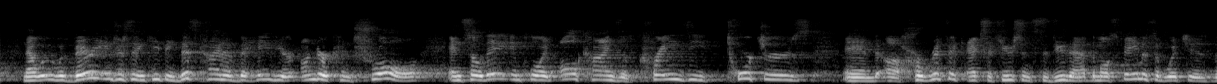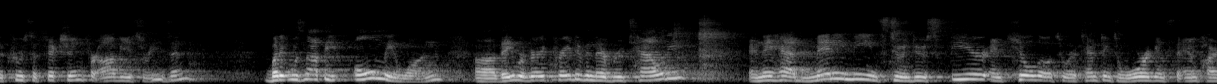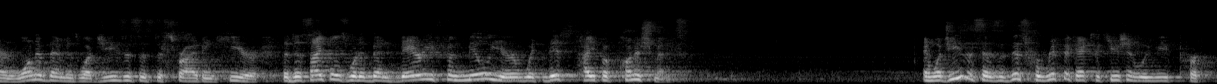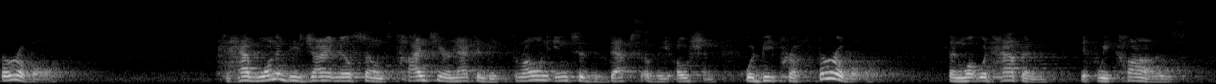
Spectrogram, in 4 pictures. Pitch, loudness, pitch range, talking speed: 195 Hz, -21 LUFS, 175-225 Hz, 170 wpm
